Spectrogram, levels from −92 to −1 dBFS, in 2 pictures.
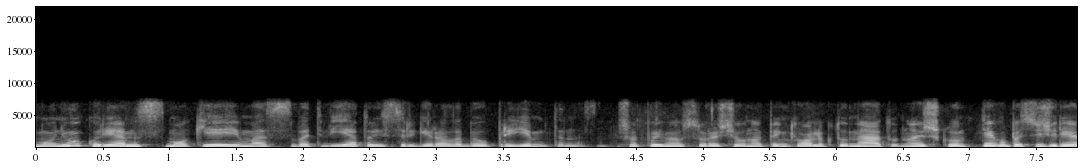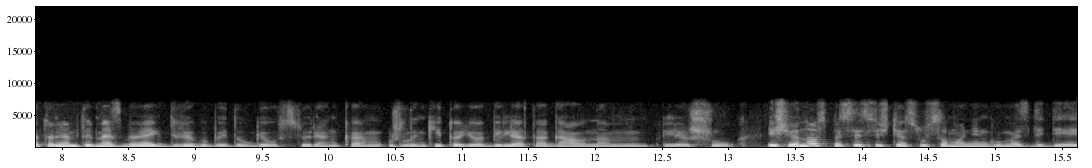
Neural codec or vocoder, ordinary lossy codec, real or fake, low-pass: vocoder, 44.1 kHz, 128 mel bands every 512 samples, BigVGAN v2; Opus, 24 kbps; fake; 7.2 kHz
